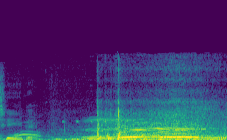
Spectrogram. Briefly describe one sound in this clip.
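A person splashes loudly into water.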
